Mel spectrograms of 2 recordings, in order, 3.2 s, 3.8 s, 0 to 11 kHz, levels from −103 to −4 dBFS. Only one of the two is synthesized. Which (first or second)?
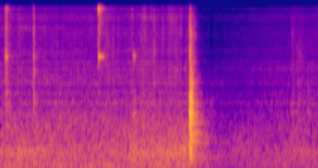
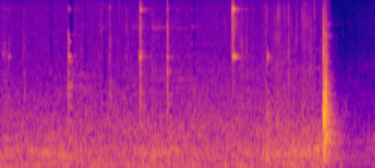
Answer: first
